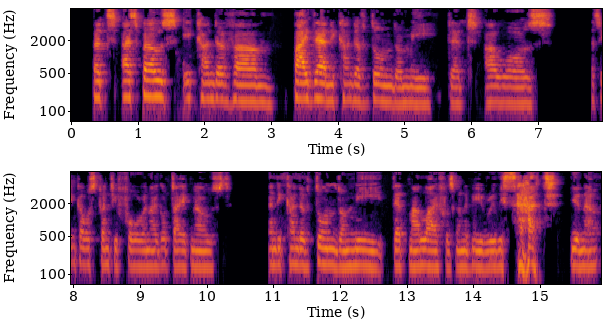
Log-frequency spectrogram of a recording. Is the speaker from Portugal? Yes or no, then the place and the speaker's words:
yes; Portugal; now in London, United Kingdom; And then, I moved from Portugal, where I'm from, to this country, to London in 1991.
